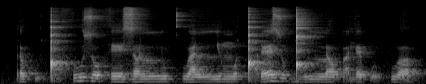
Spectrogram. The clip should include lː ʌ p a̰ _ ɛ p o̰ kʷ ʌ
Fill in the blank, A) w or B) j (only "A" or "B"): B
